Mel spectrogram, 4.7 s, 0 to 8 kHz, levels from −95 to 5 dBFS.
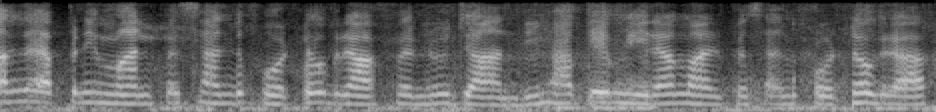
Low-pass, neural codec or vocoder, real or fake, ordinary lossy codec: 7.2 kHz; codec, 24 kHz, 3 kbps, HILCodec; fake; none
